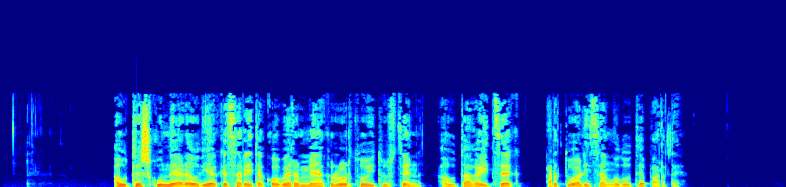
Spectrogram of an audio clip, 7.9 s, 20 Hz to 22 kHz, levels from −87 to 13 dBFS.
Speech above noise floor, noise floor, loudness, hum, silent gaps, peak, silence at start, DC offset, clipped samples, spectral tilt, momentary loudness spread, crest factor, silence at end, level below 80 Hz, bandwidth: 67 dB; -81 dBFS; -14 LUFS; none; none; 0 dBFS; 1.15 s; under 0.1%; under 0.1%; -5 dB/octave; 10 LU; 16 dB; 1.05 s; -54 dBFS; 11.5 kHz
